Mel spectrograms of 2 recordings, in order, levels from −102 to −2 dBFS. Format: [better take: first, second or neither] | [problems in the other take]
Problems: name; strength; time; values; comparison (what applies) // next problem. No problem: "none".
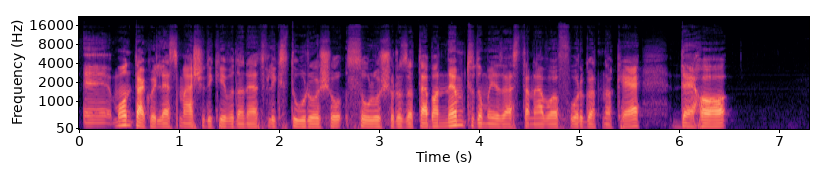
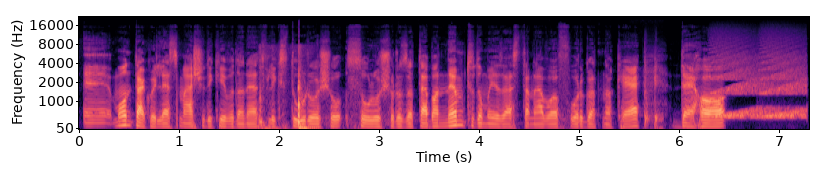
first | footsteps; noticeable; at 2 s; peak 1 dB below the speech // footsteps; faint; at 5.5 s; peak 15 dB below the speech // siren; noticeable; from 6.5 s on; peak 5 dB below the speech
